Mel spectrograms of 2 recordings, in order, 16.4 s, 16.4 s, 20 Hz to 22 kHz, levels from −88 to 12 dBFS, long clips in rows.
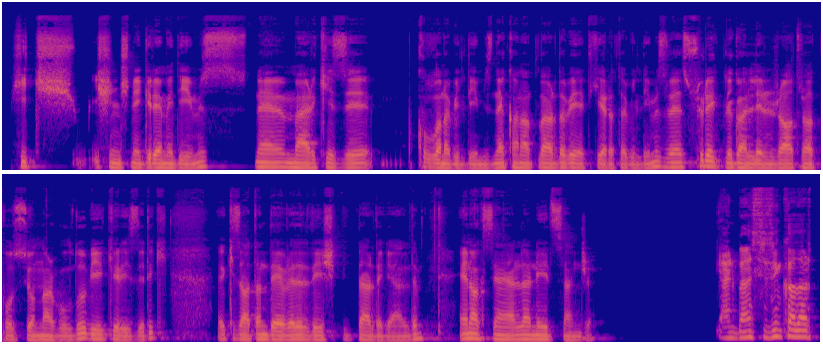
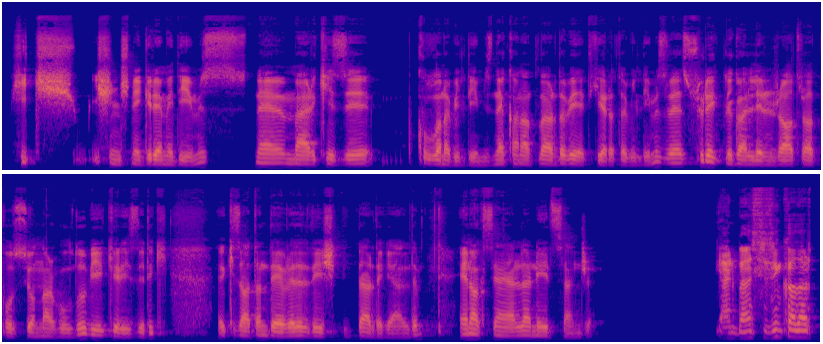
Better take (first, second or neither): first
